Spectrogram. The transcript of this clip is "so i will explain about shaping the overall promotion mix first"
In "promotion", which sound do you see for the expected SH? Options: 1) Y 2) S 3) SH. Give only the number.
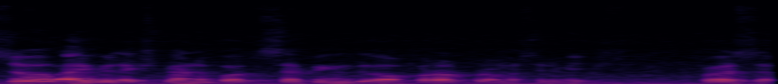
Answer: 2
